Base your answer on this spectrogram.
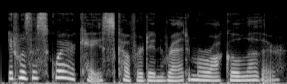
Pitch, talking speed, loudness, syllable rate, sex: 210 Hz, 210 wpm, -17 LUFS, 5.9 syllables/s, female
